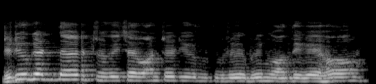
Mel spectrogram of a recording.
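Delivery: a hint of a doting wife who nags; loving nagging wife. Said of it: "very lovingly but a bit naggingly".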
